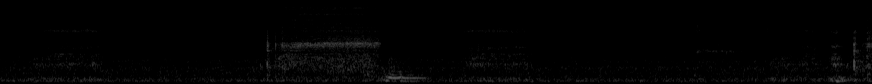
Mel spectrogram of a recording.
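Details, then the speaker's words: Adult man sleeping: soft hissy breathing with one louder snorting, whistly snore; snoring. "Eventually, if you get enough air in his stomach, in his throat, or in his lungs, he'll blow it out his nose or his mouth."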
